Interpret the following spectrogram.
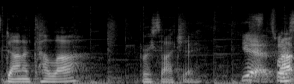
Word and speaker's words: Donatella: So Joshua, you're a pretty big Donatello Versace fan? No, it's Donatella Versace. Yeah, that's what I said. Not pronounced Versace, it's Versace.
